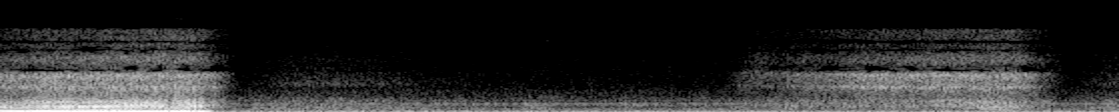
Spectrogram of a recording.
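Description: A loud, rough snore on the in-breath, then a quieter breath a few seconds later; ordinary snoring in sleep.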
